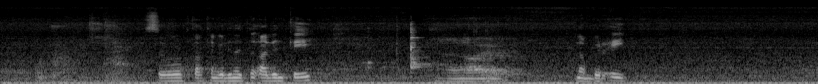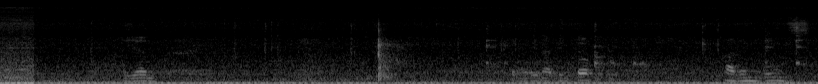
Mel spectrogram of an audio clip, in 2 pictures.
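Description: Metal parts clink as a hand handles a wheel hub.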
